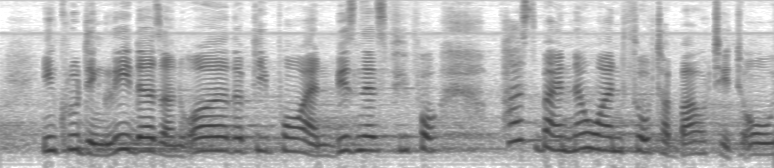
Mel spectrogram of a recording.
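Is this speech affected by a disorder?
No.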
